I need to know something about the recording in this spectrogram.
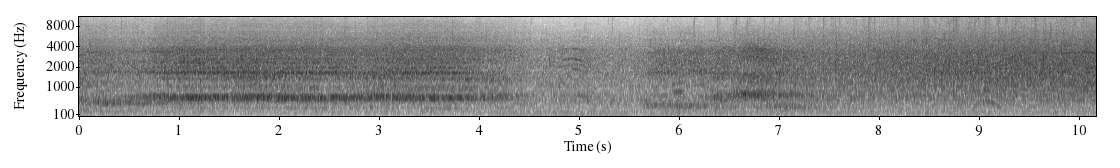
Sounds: Speech

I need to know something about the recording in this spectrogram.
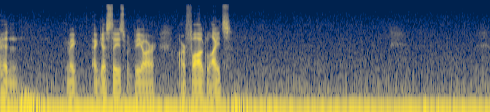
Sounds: Speech

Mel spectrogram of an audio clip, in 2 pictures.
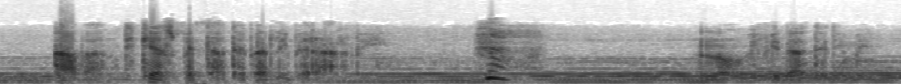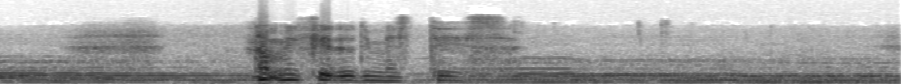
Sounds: Speech, Music

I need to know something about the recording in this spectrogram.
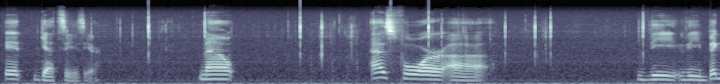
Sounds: Speech

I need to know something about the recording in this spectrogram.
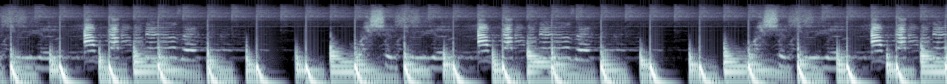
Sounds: Music

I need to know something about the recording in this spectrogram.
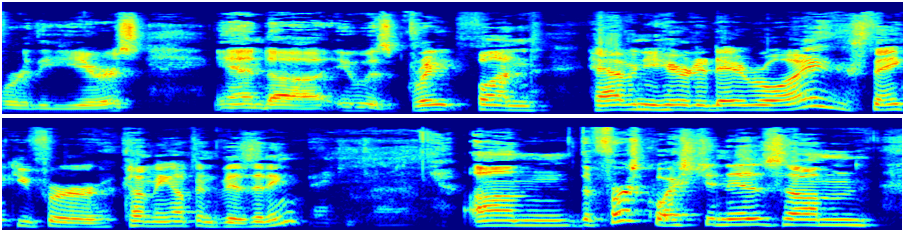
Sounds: Speech

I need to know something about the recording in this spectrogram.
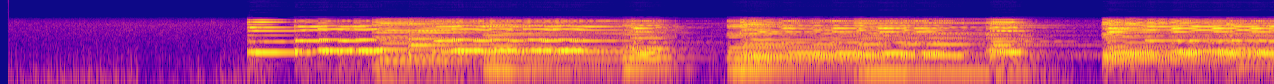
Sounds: Music, Harpsichord, Keyboard (musical)

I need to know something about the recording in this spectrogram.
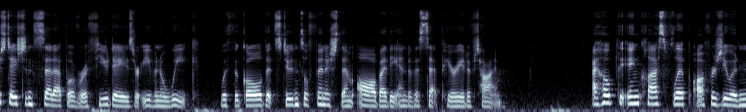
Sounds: Speech

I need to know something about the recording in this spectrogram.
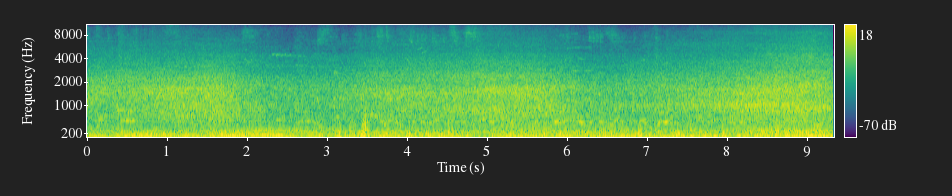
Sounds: Speech, Car, Vehicle

